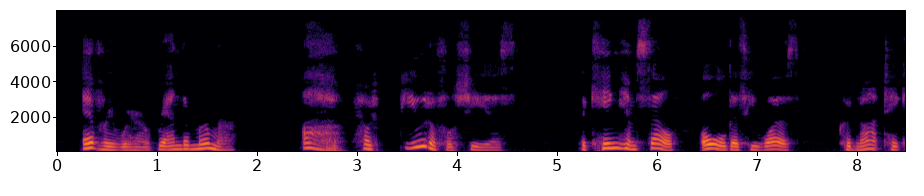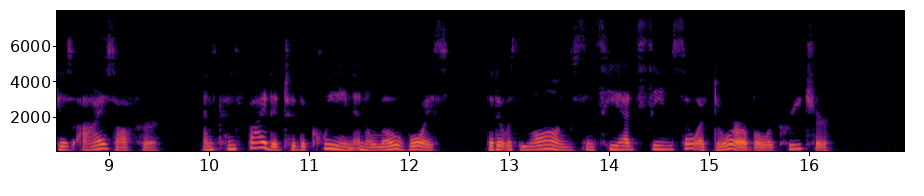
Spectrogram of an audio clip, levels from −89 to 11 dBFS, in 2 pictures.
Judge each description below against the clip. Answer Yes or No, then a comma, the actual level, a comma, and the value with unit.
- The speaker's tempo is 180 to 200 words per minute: No, average, 155 wpm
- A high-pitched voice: Yes, high, 195 Hz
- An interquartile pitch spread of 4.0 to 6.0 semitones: Yes, average, 4.5 semitones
